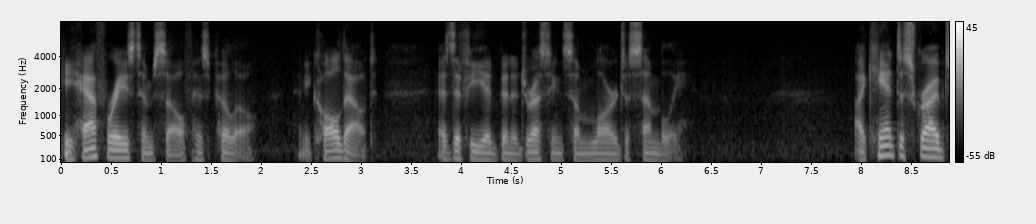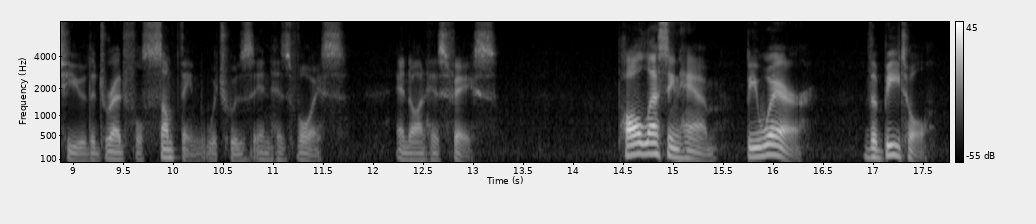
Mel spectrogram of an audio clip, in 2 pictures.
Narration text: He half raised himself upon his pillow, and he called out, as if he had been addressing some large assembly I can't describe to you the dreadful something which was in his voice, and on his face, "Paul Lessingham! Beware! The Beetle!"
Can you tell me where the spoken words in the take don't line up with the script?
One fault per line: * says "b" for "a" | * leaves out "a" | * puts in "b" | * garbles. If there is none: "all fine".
* leaves out "upon"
